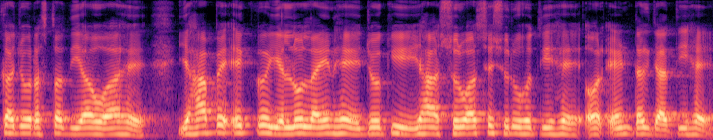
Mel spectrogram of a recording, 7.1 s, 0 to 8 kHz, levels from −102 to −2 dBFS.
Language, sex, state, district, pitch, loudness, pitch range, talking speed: Hindi, male, Chhattisgarh, Sukma, 145 Hz, -14 LUFS, 140-155 Hz, 210 wpm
